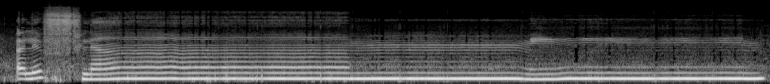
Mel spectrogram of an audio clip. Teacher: یہاں پر غور کریں، الف کو میں نے ویسے ہی پڑھا، لام کو کھینچ کر پڑھا کیونکہ اس کے اوپر مد ہے، بڑی مد جو مد لازم ہے، خیال رہیں یہاں پر مد کو کھینچنا لازمی ہے، تو لام کو کھینچ کر پڑھا۔ · پھر لام اور میم کو ملاتے وقت بھی میں نے ناک سے گننا کیا، کیوں؟ کیونکہ میم شدہ ہے اور اگر آپ کو یاد ہو تو میم شدہ گننا ہوتا ہے ادغام میں سے، تو اس کو کیسے نیسل ساؤنڈ میں پڑھتے ہیں اور 2 سے 3 سیکنڈز تک کھینچا جاتا ہے، رائٹ؟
